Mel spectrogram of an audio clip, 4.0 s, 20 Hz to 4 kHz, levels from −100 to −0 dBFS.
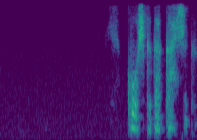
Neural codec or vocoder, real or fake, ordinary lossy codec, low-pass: none; real; none; 3.6 kHz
